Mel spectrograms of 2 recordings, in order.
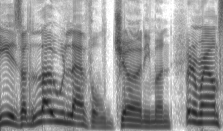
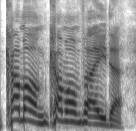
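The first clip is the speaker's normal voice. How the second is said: retold shout; 7 semitones higher than usual. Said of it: "he starts shouting".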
